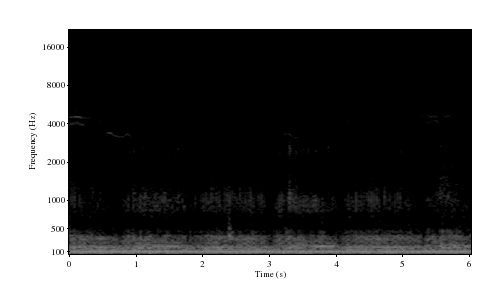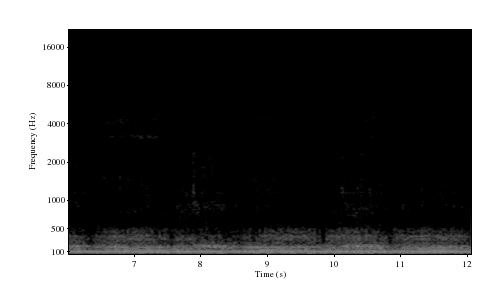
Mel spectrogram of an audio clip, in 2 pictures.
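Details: Sailo, a cat patiently awaiting petting, keeps up a low steady purr, a buzzing rumble rising and falling with its breaths, accompanied by faint quiet background rustles.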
